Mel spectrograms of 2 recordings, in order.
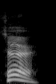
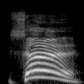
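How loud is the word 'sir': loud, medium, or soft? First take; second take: soft; loud. First: The word is said softly and quietly. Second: The word is said loudly and forcefully. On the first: "medyo mahina pa yan" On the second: "medyo malakas na"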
